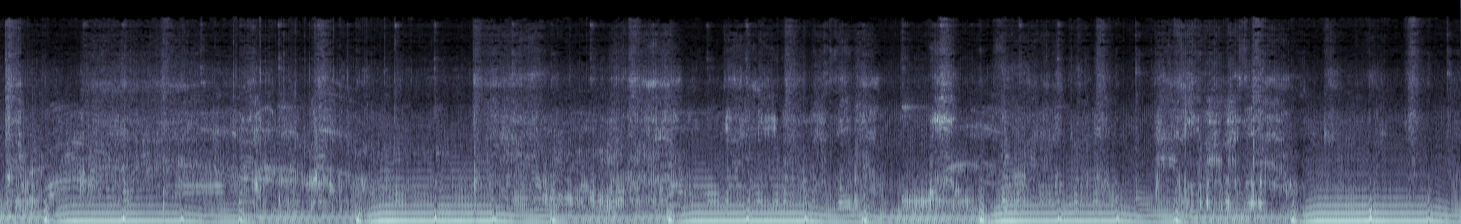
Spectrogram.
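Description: Dance music with very heavy, deep bass played loud through a large outdoor speaker stack. A bass phrase repeats about every three seconds and steps down in pitch at the end of each phrase.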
